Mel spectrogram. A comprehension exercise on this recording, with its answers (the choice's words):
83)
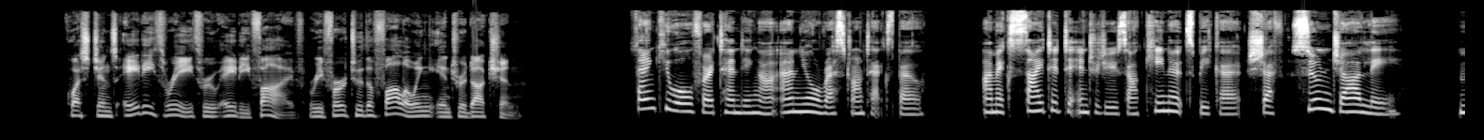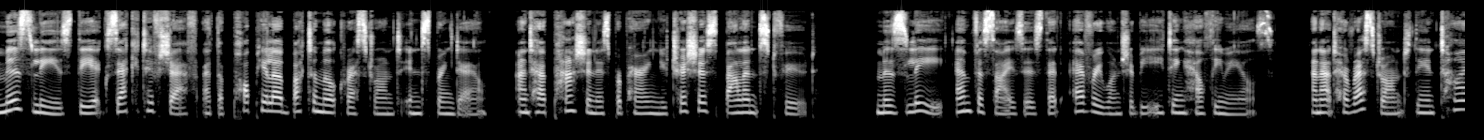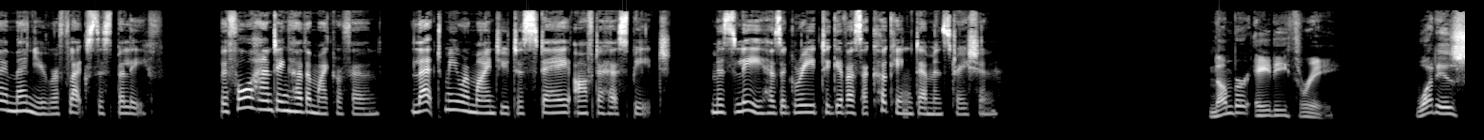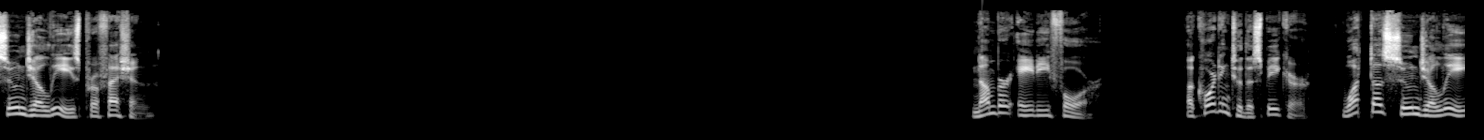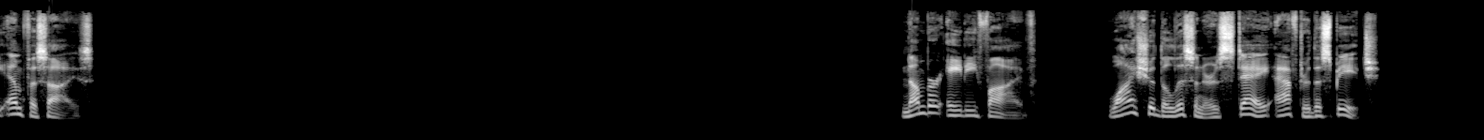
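What is Soonja Lee's profession?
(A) Doctor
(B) Chef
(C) Farmer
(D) Teacher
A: Chef

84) According to the speaker, what does Soonja Lee emphasize?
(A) Eating healthy foods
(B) Practicing cooking skills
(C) Shopping locally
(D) Taking courses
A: Eating healthy foods

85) Why should the listeners stay after the speech?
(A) To ask questions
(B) To enter a contest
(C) To see a demonstration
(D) To buy a book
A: To see a demonstration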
